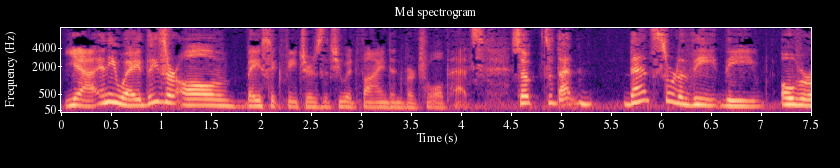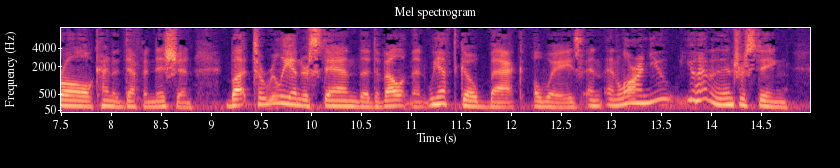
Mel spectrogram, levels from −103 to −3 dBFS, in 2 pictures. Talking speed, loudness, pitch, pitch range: 190 wpm, -20 LUFS, 155 Hz, 130-185 Hz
